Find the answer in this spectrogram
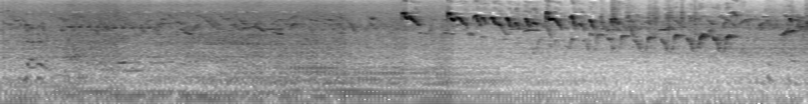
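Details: High, thin sunbird phrases from an olive-backed sunbird (sogok ontong), a tutor song for white-eyes. Dense rapid descending squeaks come in the second half after a noisy start dominated by low rumbling traffic.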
